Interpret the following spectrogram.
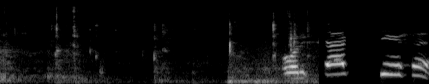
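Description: Faint clicks and smacks of a person chewing food close to a clip-on microphone, followed about three seconds in by a short burst of speech.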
